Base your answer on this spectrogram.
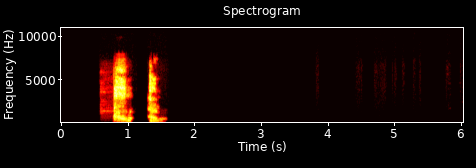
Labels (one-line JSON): {"expert_labels": [{"quality": "good", "cough_type": "wet", "dyspnea": false, "wheezing": false, "stridor": false, "choking": false, "congestion": false, "nothing": true, "diagnosis": "healthy cough", "severity": "pseudocough/healthy cough"}], "age": 42, "gender": "female", "respiratory_condition": true, "fever_muscle_pain": false, "status": "symptomatic"}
